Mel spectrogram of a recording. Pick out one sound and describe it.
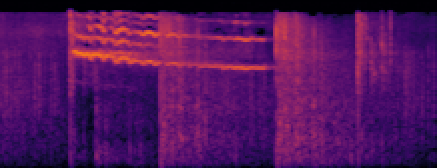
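A firework whistles as it rises.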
